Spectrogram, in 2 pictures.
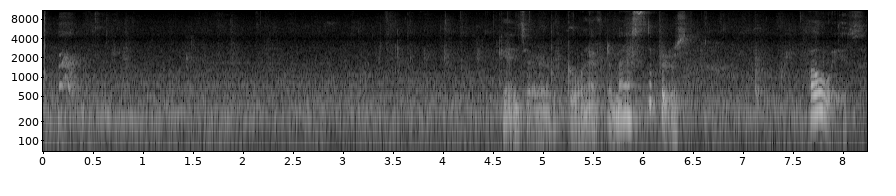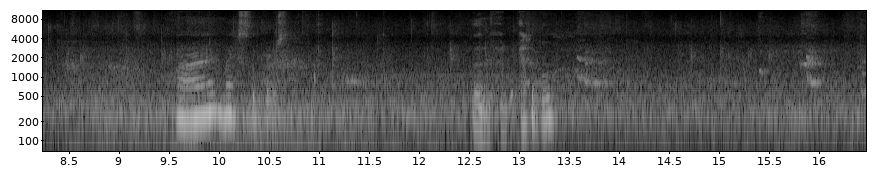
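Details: Cavalier King Charles Spaniel puppies almost six weeks old, a litter of five males and one female born on 15 November 2012, give short high whining whimpers in separate bursts near 5, 8, 10 and 13 seconds, with quiet human speech in the background.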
